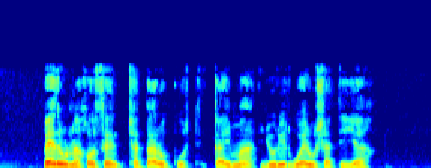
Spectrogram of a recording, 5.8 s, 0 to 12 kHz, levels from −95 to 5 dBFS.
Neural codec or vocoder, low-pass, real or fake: none; 7.2 kHz; real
